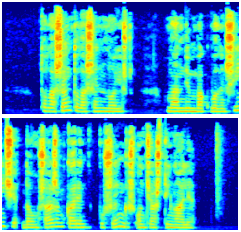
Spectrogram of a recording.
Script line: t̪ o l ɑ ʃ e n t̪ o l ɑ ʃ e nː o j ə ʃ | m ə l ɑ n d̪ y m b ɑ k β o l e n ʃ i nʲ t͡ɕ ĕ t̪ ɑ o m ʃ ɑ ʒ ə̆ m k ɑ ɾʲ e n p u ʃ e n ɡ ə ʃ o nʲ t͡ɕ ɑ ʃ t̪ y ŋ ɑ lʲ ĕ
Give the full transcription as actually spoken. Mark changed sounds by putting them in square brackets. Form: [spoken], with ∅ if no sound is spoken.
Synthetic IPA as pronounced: t̪ o l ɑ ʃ e n t̪ o l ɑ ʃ e nː o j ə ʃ | m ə l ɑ n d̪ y m b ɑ k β o l e n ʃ i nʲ t͡ɕ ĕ [d̪] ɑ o m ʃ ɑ ʒ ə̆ m k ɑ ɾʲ e n p u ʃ e [ŋ] ɡ ə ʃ o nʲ t͡ɕ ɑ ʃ t̪ y ŋ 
